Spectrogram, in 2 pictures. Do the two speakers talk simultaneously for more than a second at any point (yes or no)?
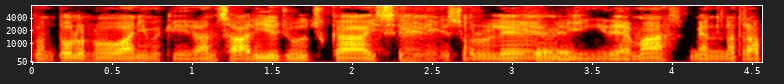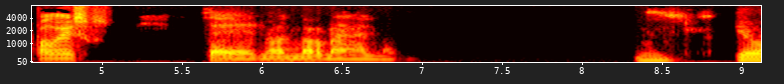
no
